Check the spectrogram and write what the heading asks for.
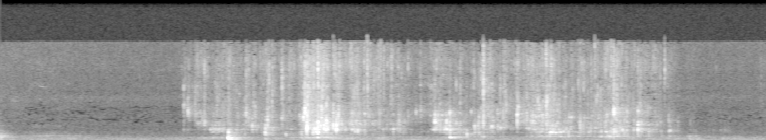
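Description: Liquid poured from a glass measuring jug splashing into a plastic blender jar over chopped carrot, grapefruit and ginger, beginning about two seconds in with a light knock and running unevenly for about five seconds.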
